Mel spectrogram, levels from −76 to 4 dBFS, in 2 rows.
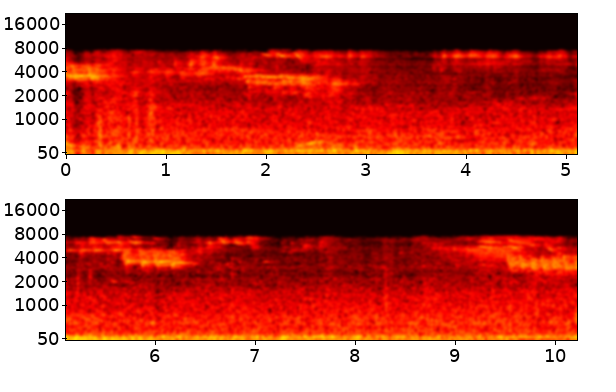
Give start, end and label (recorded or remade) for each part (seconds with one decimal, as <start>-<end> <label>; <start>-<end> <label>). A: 0.0-2.5 recorded; 2.5-5.0 remade; 5.0-10.2 recorded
